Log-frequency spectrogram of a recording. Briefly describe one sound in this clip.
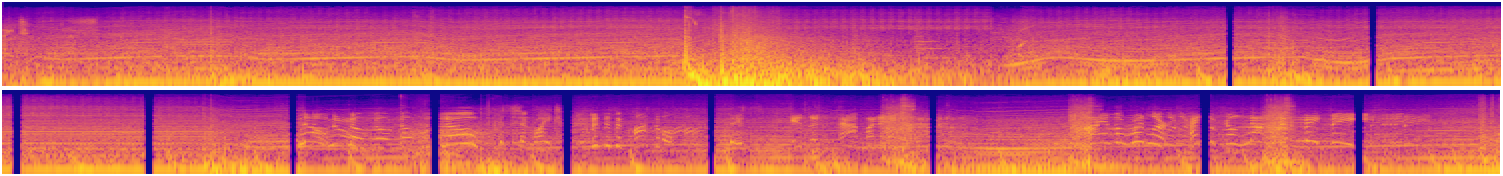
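A powerful engine whines and revs steadily.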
